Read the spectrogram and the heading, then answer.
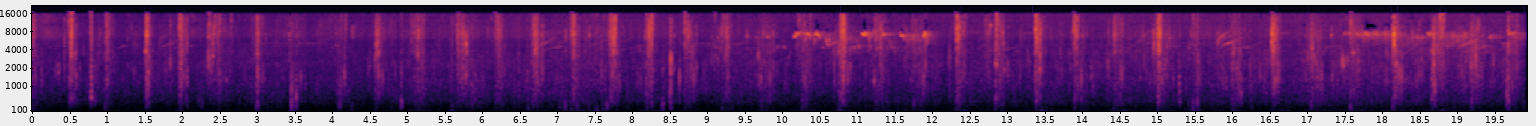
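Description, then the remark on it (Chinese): Steady hiking footsteps crunch along a mountain trail at an even walking pace, each step a crisp scuffing thud, with a few faint high bird chirps in the background and no talking. “Walking Podcast 是一档纯走路的播客，主播在山里徒步时的脚步声，基本上就是这个节目全部的内容。”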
